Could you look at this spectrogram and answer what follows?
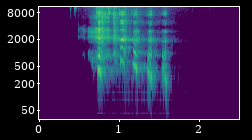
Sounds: Laughter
